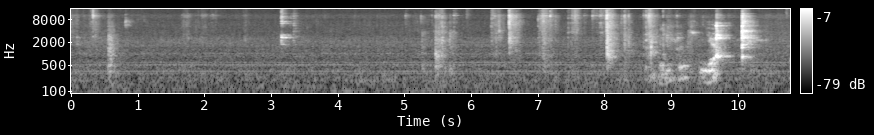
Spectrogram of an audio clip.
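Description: Scattered light clinks and knocks of a plate, fork and metal tray as fried fish pieces are set down and the plate is scraped, one clink ringing briefly. Faint speech is heard near the end.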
